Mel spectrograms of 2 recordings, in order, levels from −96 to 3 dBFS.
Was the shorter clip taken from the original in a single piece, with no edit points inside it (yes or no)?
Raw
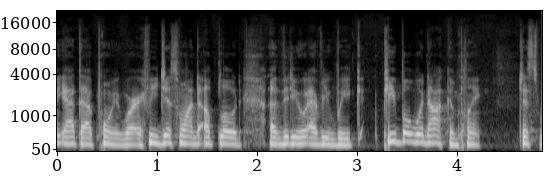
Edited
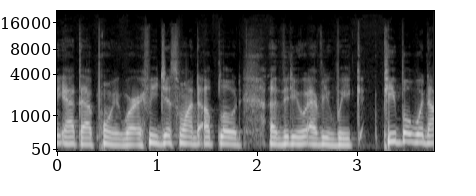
yes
